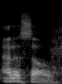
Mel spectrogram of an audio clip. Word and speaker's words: Anusol: after the king 1781 you can't ask for um anusol in that way in in a shop you have to pronounce it anol it's a slightly embarrassing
